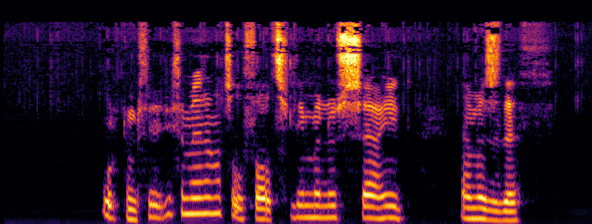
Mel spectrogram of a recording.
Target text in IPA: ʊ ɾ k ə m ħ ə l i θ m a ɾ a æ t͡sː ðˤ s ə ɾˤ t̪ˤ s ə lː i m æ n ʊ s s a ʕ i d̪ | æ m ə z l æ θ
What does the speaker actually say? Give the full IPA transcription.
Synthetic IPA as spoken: ʊ ɾ k ə m θ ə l i θ m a ɾ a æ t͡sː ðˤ f ə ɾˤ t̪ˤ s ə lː i m æ n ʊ s s a ʕ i d̪ | æ m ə z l æ θ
